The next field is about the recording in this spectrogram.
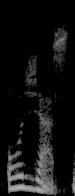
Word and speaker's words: ojas: Luego tenemos a ollas. No sé si han escuchado ollas, se escribe O-J-A-S.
